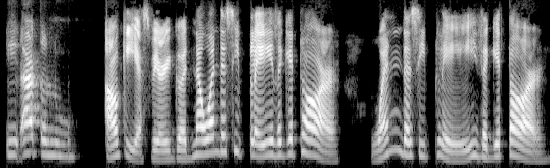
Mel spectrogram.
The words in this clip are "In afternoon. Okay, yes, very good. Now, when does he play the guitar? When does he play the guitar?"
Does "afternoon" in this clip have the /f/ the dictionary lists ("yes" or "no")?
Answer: no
